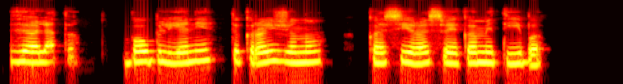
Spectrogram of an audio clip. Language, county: Lithuanian, Marijampolė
